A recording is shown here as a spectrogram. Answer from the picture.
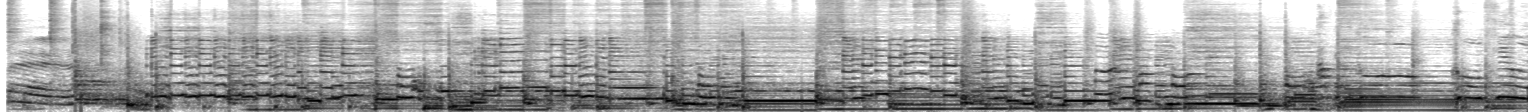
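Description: Live blues band playing an instrumental passage: electric guitar over bass guitar and drum kit.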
